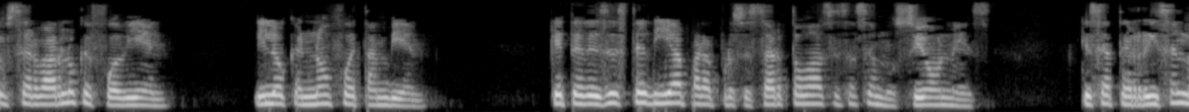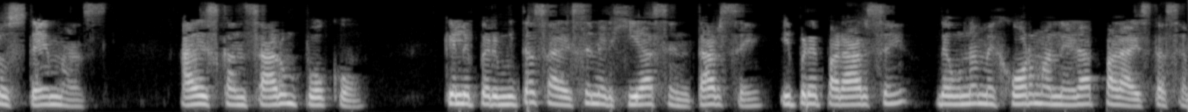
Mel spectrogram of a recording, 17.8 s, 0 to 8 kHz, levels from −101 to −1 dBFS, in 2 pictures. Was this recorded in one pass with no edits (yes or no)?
no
